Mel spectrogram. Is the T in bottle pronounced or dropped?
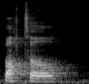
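pronounced. The T is clearly pronounced, Northern Cheshire accent.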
